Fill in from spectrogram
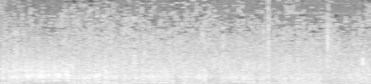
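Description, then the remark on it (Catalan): A heavy thunderstorm at its peak intensity: steady, dense rain pours down while deep rumbling thunder rolls underneath, loud and continuous throughout with no voices. “Aquesta tronada arriba a la seva màxima intensitat.”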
